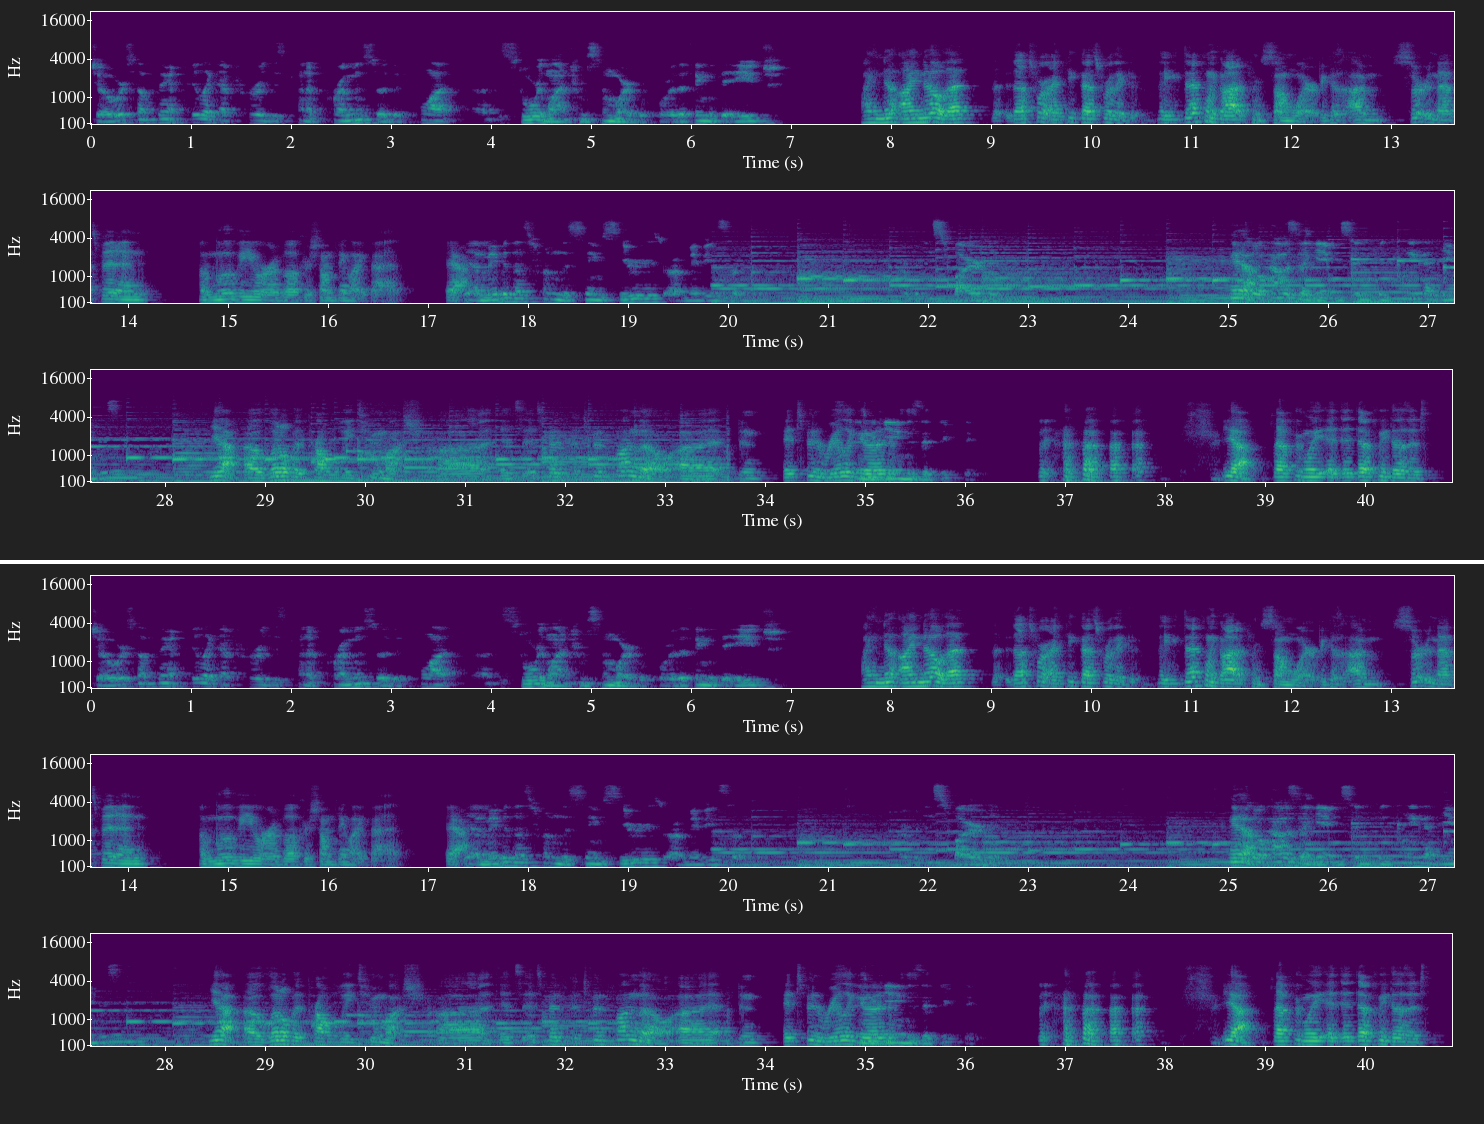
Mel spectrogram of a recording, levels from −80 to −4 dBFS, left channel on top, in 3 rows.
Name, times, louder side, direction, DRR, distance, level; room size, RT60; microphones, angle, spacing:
voice 1, 0.0-6.9 8.2-8.5 17.3-20.4 20.6-20.7 21.7-22.8 25.2-27.8 34.6-36.1, left 2 dB, 35° left, 2 dB, 0.9 m, -40 dB
voice 2, 7.7-8.7 9.1-10.3 10.7-14.1 14.7-16.7 17.2-17.4 25.0-25.3 28.4-33.9 34.2-35.3 36.7-37.8 38.2-40.6, equal, 5° right, -1 dB, 0.7 m, -33 dB
sound 1, 19.8-33.7, left 5 dB, 65° left, 0.3 m, -39 dB
6.1 x 3.3 x 2.6 m, 0.36 s
head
